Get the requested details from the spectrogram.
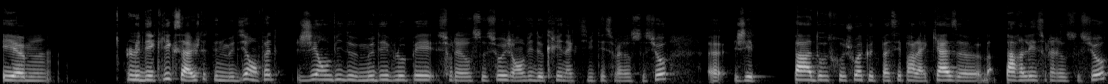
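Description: Speaking at a fairly quick pace, a woman at medium pitch keeps a monotone, flat intonation while her loudness swings widely. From France. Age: 20s. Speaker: online business coach. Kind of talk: interview.

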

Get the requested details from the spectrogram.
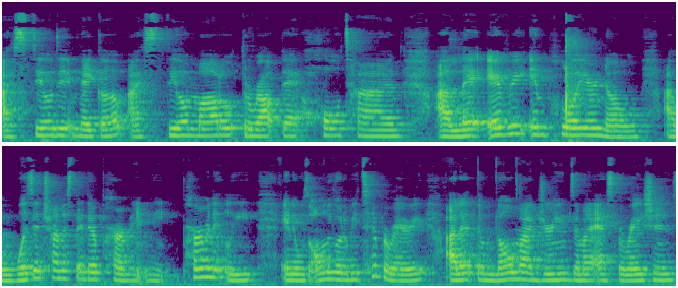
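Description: With an American accent, the speaker keeps a moderate pace and fairly even intonation, and room echo is audible. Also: woman. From South Florida, Broward County; Florida. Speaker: YouTuber and makeup artist; YouTuber. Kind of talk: casual chat. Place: home room. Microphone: phone near.

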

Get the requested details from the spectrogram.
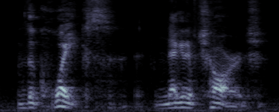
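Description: A man is speaking. His voice has vocal fry. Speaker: music collector vlogger. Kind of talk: casual vlog chat. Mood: upbeat, enthusiastic. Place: home room. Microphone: phone near.

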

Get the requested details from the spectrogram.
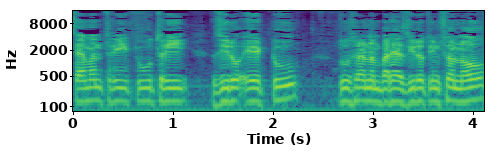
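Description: A man speaks at a fairly slow pace. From Pakistan, Punjab (Multan); Punjab, Pakistan. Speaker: herbal medicine seller. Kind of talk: sales pitch. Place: shop. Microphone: phone near.

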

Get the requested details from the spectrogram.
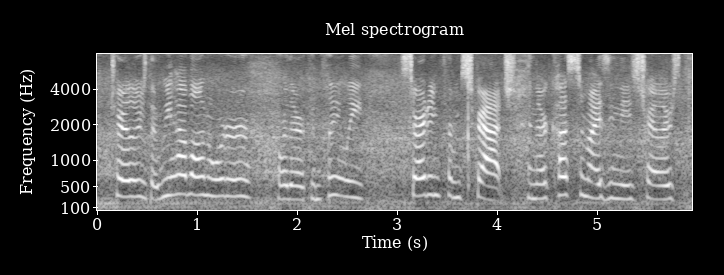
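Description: A woman's voice at a moderate pace, ordinary pitch variation, dry sound with no echo, and noticeable background noise. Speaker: presenter. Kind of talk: live product walkaround presentation. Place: street.

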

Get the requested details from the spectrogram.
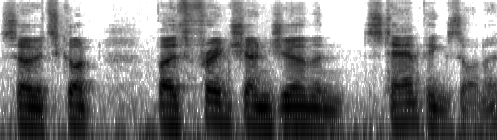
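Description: A man's bright, sharp voice with an Australian accent. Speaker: museum curator. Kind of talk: illustrated talk. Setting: video call. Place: office.

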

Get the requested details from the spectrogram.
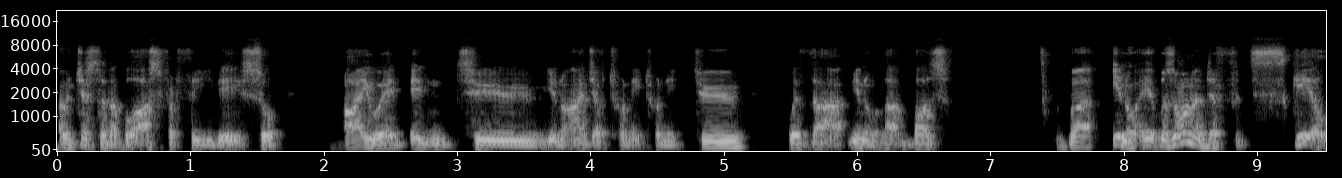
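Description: A man with a Scottish accent, at a moderate pace and very even loudness, against a quiet background. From Scotland, Edinburgh. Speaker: engineering lead and agile coach. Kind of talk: casual chat. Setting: video call. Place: home room. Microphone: headset.

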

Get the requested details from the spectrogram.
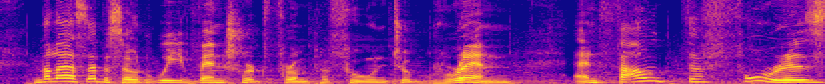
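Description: With music in the background, a man with a German accent speaks at a fairly slow pace, his pitch swinging very widely. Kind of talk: video game let's play commentary.

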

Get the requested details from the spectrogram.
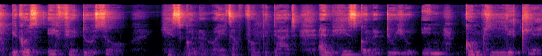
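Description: A man speaks with very wide pitch swings. Light background noise sits behind him. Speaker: actor performing a scene. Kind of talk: dramatic monologue performance. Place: home room. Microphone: lapel.

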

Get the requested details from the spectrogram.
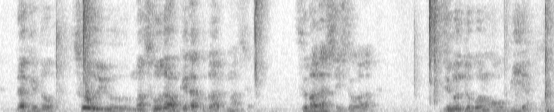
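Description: Over light background noise and audible room echo, a man with a fairly high voice talks very fast, his pitch varying in an ordinary way. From Kyushu, Japan; Japan. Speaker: veteran chef. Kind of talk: roundtable discussion. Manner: long-winded. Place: cafe.

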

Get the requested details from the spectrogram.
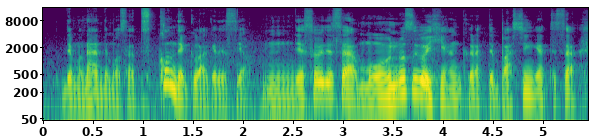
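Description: This man's voice has a dark, mellow tone and swings very widely in pitch. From Japan, Yokohama; Japan. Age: 40s. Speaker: seal engraver and channel host; channel host. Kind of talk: casual monologue while working. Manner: casual, chatty. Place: shop. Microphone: phone near.

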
